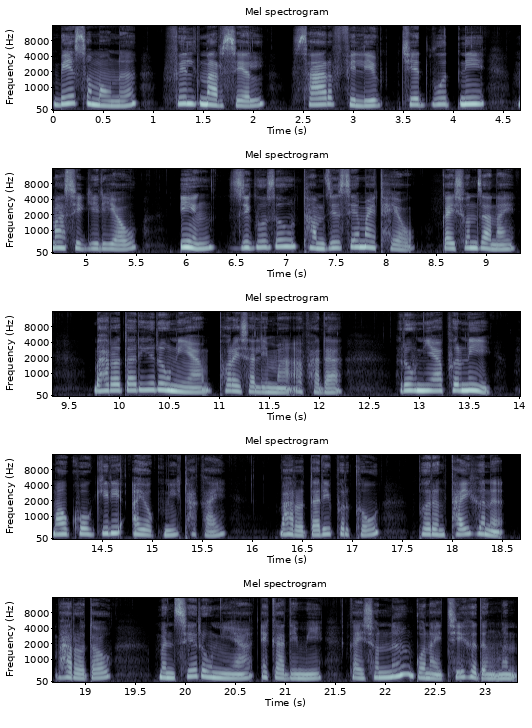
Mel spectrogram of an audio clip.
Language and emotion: Bodo, neutral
